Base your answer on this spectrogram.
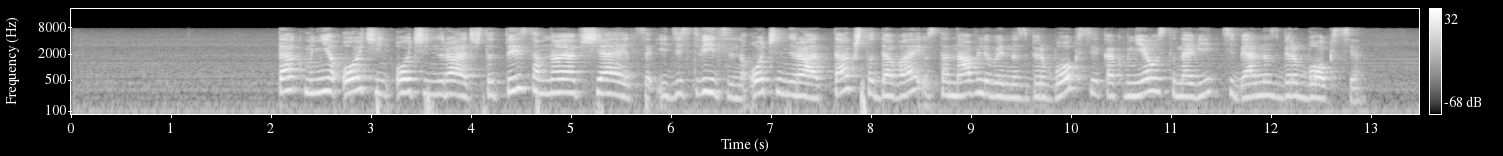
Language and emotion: Russian, positive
